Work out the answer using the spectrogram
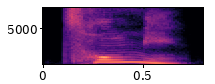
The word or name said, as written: cong1 ming5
